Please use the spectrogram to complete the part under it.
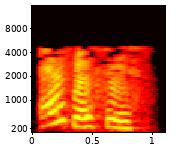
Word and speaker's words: emphasis: 所以 emphasis 的意思就是重要性或者强调重点。元音字母 A 的读音是短的，而两个字母 S 都读作清辅音，整个单词重音第一个音节，一起来读两遍吧。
